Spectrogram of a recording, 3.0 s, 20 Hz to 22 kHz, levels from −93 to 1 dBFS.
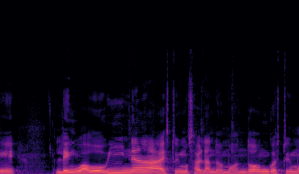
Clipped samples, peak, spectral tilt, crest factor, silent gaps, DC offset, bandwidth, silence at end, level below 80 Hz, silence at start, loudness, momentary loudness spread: under 0.1%; -20 dBFS; -6.5 dB/octave; 16 dB; none; under 0.1%; 12.5 kHz; 0 s; -70 dBFS; 0 s; -36 LUFS; 9 LU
